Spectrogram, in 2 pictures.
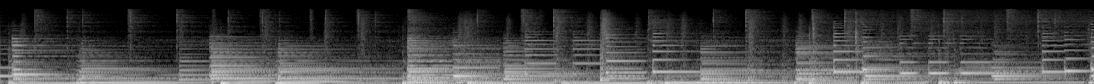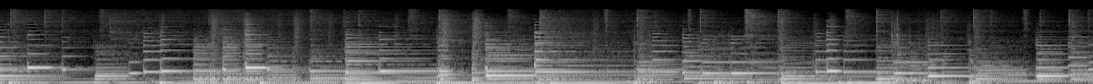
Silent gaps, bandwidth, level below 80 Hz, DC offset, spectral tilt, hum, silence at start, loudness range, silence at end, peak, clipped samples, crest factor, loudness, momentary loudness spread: none; 14 kHz; -22 dBFS; under 0.1%; -6.5 dB/octave; none; 0 s; 2 LU; 0 s; -2 dBFS; under 0.1%; 16 dB; -19 LUFS; 7 LU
